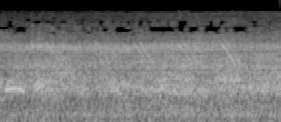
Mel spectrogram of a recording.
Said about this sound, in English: So I'm going to go down and talk to one of the ducks right now, folks. So this has never been done before as far as I know. Okay, I'm coming down to the pond here.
